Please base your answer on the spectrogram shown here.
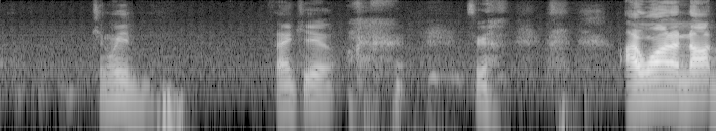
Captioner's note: chuckles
